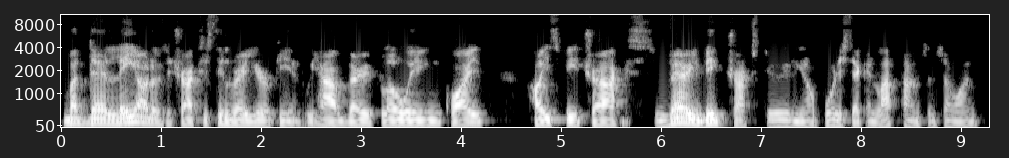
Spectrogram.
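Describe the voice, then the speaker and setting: A man's voice: lowish voice, fairly bright tone. A man from Finland co-hosting a casual podcast. His questions wander and build as he thinks them through. The sound is muffled and lo-fi. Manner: thoughtful, long winding questions. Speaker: co-host. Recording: dull lo-fi sound.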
